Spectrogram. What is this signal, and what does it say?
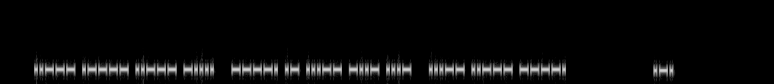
Morse code, heard as a keyed tone, about 46 wpm, 700 Hz. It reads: 2126 9A3XV 329 R
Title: Worked All Europe DX Contest - QTC Exchange - 45wpm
